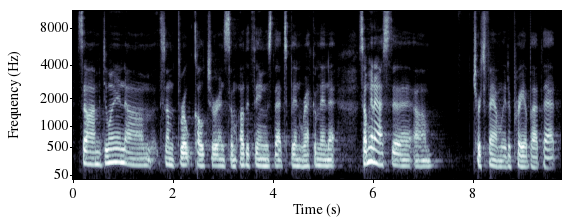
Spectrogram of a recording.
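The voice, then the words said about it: Raspy, froggy voice. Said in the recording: “I have that same frog ... my voice is not where my voice should be ... I've always had a raspy voice, but it's worse.”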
